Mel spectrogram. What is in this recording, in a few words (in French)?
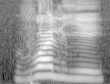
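"VOILIER", French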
